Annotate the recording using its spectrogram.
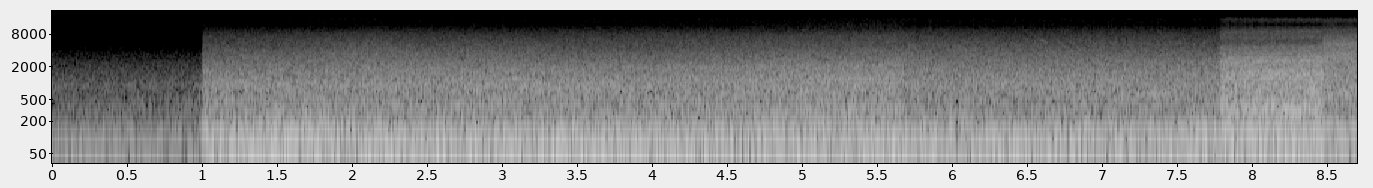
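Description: Jet engines hum and roar steadily.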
